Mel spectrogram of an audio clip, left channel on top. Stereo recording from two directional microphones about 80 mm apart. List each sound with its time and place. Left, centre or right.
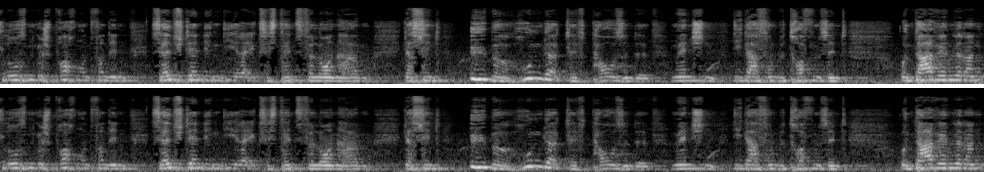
0.0 s a man's voice: left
